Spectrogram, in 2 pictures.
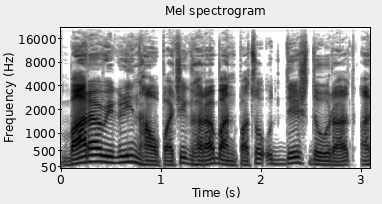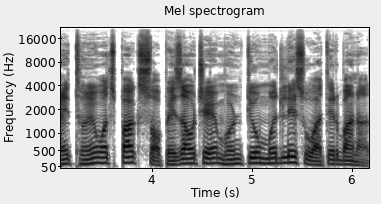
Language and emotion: Goan Konkani, neutral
